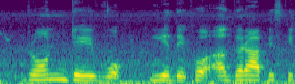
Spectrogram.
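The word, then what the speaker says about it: rendezvous: इसकी सही प्रोनंसिएशन है। रन डे वो जेड जो है और यूएस इसमें साइलेंट है।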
